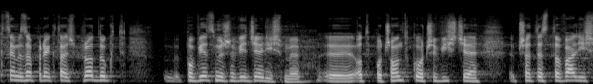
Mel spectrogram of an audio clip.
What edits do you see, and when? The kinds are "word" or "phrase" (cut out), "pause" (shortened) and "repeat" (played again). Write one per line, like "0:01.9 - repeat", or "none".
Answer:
none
